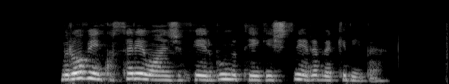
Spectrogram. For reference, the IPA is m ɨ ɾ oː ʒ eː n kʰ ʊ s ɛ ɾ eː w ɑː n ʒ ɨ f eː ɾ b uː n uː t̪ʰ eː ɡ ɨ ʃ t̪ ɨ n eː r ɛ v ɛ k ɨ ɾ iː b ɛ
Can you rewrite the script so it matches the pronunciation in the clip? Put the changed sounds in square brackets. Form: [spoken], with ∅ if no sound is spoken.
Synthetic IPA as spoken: m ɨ ɾ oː [v] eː n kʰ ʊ s ɛ ɾ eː w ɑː n ʒ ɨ f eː ɾ b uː n uː t̪ʰ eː ɡ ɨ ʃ t̪ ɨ n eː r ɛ v ɛ k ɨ ɾ iː b ɛ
